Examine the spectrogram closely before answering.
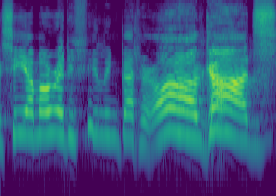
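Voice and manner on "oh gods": groaning in pain. Acting a sick man as his pain strikes: groaning in pain. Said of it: "Why are you groaning to the gods?".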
